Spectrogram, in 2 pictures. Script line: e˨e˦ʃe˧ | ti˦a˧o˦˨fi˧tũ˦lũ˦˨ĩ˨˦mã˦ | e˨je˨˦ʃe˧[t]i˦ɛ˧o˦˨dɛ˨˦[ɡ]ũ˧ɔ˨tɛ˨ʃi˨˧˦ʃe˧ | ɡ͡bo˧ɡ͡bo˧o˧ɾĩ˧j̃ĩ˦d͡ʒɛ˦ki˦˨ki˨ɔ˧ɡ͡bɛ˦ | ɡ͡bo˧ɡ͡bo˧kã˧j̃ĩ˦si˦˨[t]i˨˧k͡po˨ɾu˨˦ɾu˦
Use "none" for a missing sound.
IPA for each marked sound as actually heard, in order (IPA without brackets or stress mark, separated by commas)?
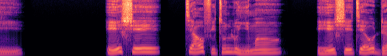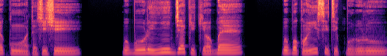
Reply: t, k, t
